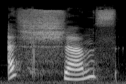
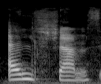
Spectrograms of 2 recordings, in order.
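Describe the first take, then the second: First: The l merges into a doubled sh sound. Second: The l is clearly pronounced before sh. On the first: The speaker calls it right. "making it sound like ash-shams" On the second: The speaker calls it wrong. "and not al-shams. It is wrong to read it like that"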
